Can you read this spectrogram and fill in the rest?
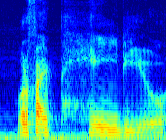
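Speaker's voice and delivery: a quiet tempting offer; sly offer. Retold or imitated. Skeletor softly offering Triclops money.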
